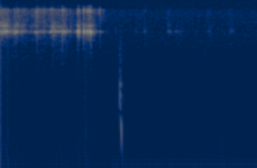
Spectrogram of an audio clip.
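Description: Near silence: a faint, high crackle for under a second, then one soft click about a second in.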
